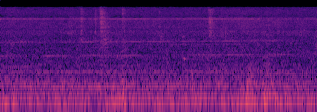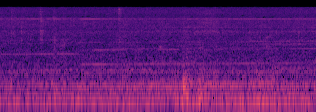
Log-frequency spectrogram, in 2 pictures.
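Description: Steady running noise inside the driver's cab of an electric train under way: a continuous low drone with a few faint, steady high whines over it.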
